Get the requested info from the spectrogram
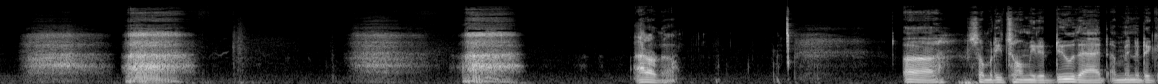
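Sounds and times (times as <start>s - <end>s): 
deliberate heavy breathing into the microphone: 0.2s - 2.3s, 3.4s - 5.3s, 7.9s - 9.8s
speech: 1.3s - 1.5s, 6.4s - 6.8s, 9.0s - 11.5s.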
